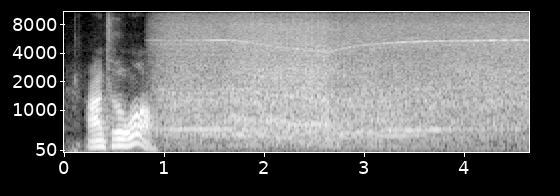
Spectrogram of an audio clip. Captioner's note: equipment whirring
